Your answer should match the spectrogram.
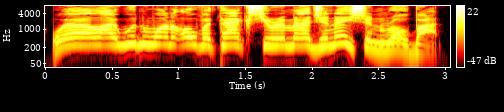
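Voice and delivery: high-pitched sneering comeback; relieved sneer. A narrator's reading. Zaphod mocks the robot, with a relieved sneer. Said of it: "in a kind of relieved sneer".

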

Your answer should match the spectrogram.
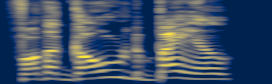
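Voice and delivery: high, loud robot rasp. A narrator's reading. Robot states its mission to Zaphod, rasping. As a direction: rasp it out like a lifeless machine. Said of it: "rasped the robot".

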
